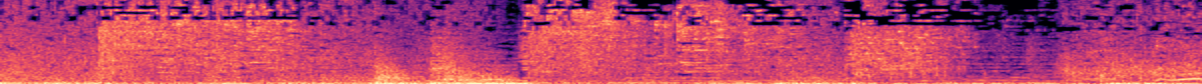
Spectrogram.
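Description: Cartoon crash sound effects of a small car tumbling down a concrete slope: three crashing, shattering bursts with a deep thud about two seconds in, over dramatic background music.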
